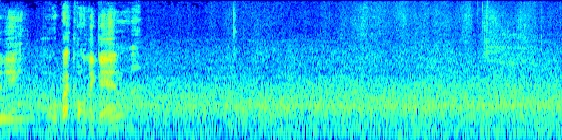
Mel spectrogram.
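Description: Tyres roar on tarmac inside an electric car cruising at motorway speed.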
